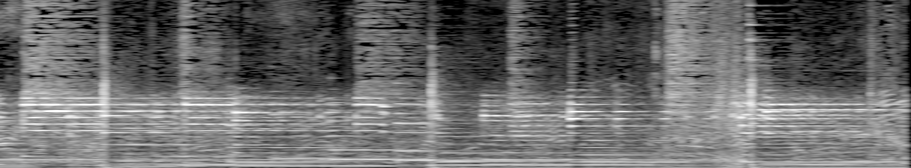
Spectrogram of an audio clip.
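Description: Live rock band playing an instrumental intro: electric guitar and keyboard holding sustained notes that change every second or so, with a few cymbal or drum hits.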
